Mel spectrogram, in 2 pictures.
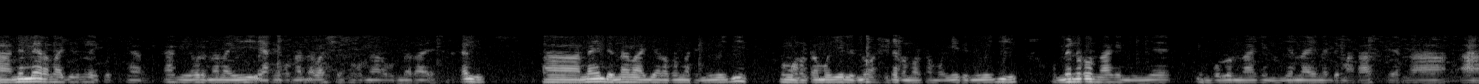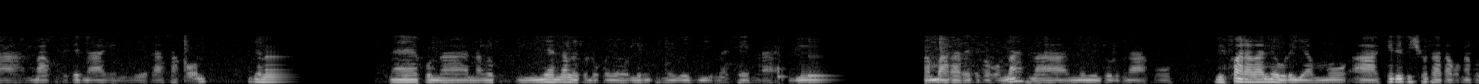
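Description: Noise suppressor artifacts run through the whole recording. The suppressor treats the steady room noise, which sits about 16 dB below the speech, as something to remove and pulls those bands down by about 21 dB frame by frame. The background therefore sinks in the pauses and swells back under the talking.

Speech cut by the noise suppressor shows up from 0.11 to 5.45 s, 6.7 to 19.07 s, 19.75 to 20.0 s, 20.59 to 27.14 s and 27.92 s to the end. Here the suppressor mistakes quiet parts of the speech for noise and turns them down by as much as about 22 dB. Soft consonants and word endings sound swallowed, adding up to roughly three seconds in the first stretch, about seven in the second, a fifth of a second in the third and about three in the fourth.

A long network dropout runs from 17.46 to 18.55 s, likely caused by a run of lost packets. About 1.08 s of audio never arrives. The receiver stretches the last sound into a fading buzz, and then about 0.73 s of near-silence follows before the speech resumes past the gap.

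Repeated packet loss with a robotic sound follows from 22.39 to 22.89 s. Six short holes, the longest 60 ms, are each patched by repeating the preceding sound, so about a third of that half-second is concealment. The result is choppy.

A second long network dropout, likely from the same kind of packet loss, follows straight on from 22.89 to 24.05 s. About 1.14 s is lost: a decaying buzz, then about 0.79 s of near-silence before the audio picks up again further on.

The G.711 mu-law call path behind all of this carries nothing above 4 kHz, which gives the whole clip its narrowband telephone tone.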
